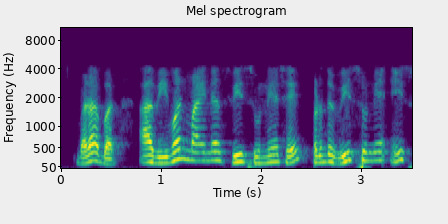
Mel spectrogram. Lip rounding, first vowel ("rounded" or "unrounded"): unrounded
